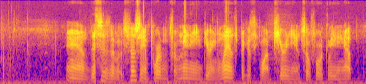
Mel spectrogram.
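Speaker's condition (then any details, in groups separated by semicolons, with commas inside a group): Cerebral palsy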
